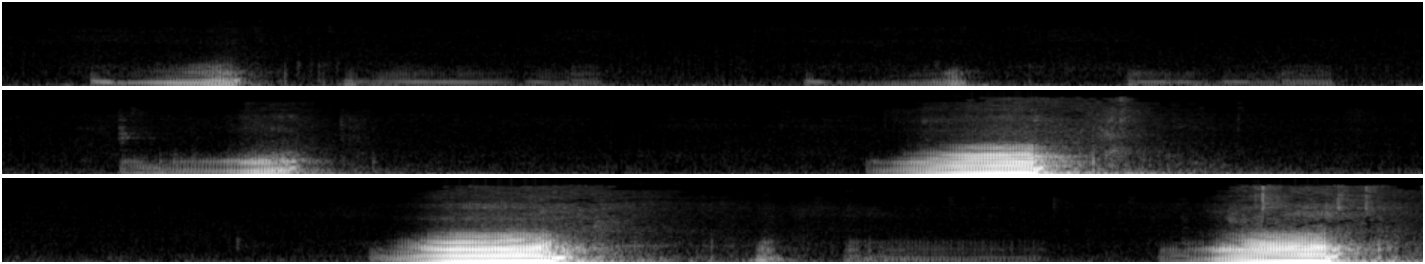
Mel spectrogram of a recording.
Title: Yeti Snoring Session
